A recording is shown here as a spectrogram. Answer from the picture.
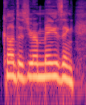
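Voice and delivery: high, thrilled squeal of a contestant who thinks they won; mock overjoyed contestant. Contestant hearing she won, high overjoyed gushing. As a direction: gush like you just won the whole contest. Winning contestant reacts, retold.

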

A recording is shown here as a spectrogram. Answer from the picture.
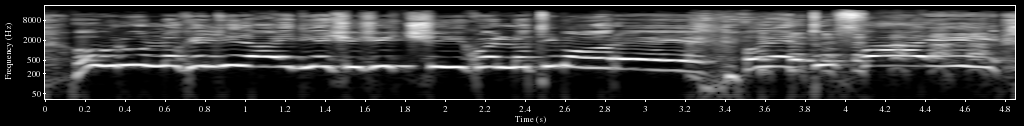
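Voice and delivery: high-pitched Florentine outburst, vowels stretched; mock Florentine. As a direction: heckle like an outraged Tuscan, very high. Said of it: "Poi tutti fiorentini, tutti toscanacci".

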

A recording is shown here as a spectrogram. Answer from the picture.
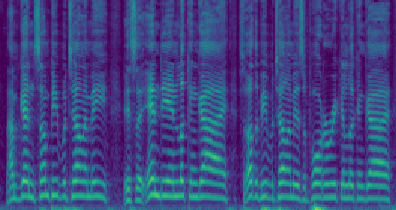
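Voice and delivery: high, put-on boss laying down the law; angry boss. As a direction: lecture him like he's caught. Boss firing him on phone.

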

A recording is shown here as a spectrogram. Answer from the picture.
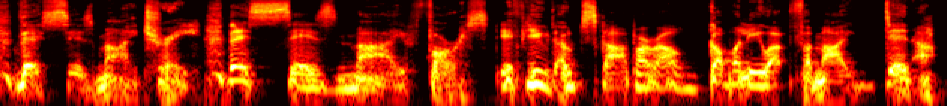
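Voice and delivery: a troll hissing a warning from the branches; whispering troll. Acted. Troll threatens Ash Lad.

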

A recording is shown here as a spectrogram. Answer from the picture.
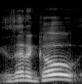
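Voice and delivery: a hint of a confused old-timer; puzzled old man. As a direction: play the half-blind old man peering close. Half-blind old man squints at carcass.

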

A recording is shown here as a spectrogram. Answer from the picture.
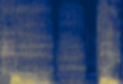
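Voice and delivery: accidental porn-actress impression. Botched impression of a friend, slipping into porn voice. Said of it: "that's a porn voice".

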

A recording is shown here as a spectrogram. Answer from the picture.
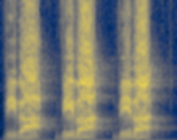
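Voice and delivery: loud ceremonial cheer, three times; shouted Vivat. Shown as a demonstration. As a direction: shout it out like a toast. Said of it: "I will toast him as well".

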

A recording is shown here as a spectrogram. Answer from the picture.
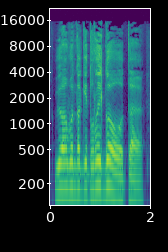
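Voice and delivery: hammed-up north Italian accent, slow and high; mock the fake Italian accent, drawn out. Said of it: "develop this fucking accent like you're from the mountains".

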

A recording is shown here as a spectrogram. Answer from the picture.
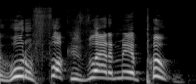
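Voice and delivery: loud, high outraged shout; husband yelling at his wife about Putin; grandpa shouting. Retold or imitated. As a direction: yell the question, furious. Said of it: "He said".

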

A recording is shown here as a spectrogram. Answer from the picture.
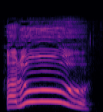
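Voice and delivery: loud, high drawn-out call; strange animal. A narrator's reading. Strange animal answers Pooh outside, loud whooped greeting. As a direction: whoop it back as an unknown creature. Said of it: "said the strange animal".

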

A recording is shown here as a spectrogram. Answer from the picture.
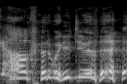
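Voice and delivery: loud, high outcry; mock dismay. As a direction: cry it out in exaggerated horror. Acting out their own dismay.

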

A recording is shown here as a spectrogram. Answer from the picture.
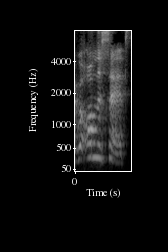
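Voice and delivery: usual speaking voice

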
